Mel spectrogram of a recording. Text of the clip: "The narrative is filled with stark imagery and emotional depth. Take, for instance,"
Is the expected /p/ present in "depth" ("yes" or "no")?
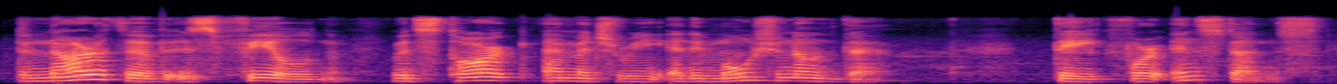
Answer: no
